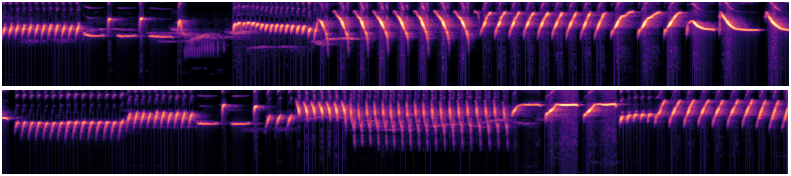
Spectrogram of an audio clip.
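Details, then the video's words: Canary song used as a lure to provoke other canaries into singing: fast trills and rattling tours of repeated high notes, switching between steady whistled tones and rapid buzzy runs, with sharp rising and falling slurs. "PANCING DENGAN INI KENARIMU LANGSUNG NYAUT GACOR"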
